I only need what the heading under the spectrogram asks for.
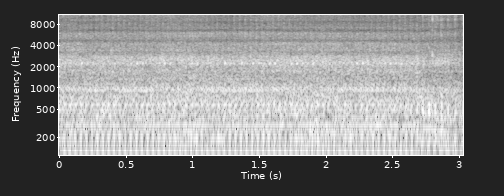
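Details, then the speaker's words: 1.8 Harrier 41 auto drive electric start lawnmower, in only for a pull cord repair, running at a steady even beat and easing down near the end; stops and starts as it should, normal running. "Machine stops and starts as it should do."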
